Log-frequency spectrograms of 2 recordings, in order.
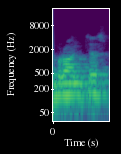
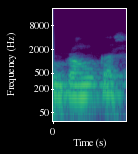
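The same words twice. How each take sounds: First: ब्रोंचस said with a ch sound, bron-chus; bronchus with ch. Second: ब्रोंकस said with a hard k sound, bron-kus; bronchus with k. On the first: Teacher to students, the variant some people use: ब्रोंचस with ch. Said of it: "कुछ लोग ब्रोंचस भी कहते हैं". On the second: Teacher to students, the singular form: ब्रोंकस with a hard k. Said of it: "singular अगर आपको बोलना है तो ब्रोंकस". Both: Shown as a demonstration.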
